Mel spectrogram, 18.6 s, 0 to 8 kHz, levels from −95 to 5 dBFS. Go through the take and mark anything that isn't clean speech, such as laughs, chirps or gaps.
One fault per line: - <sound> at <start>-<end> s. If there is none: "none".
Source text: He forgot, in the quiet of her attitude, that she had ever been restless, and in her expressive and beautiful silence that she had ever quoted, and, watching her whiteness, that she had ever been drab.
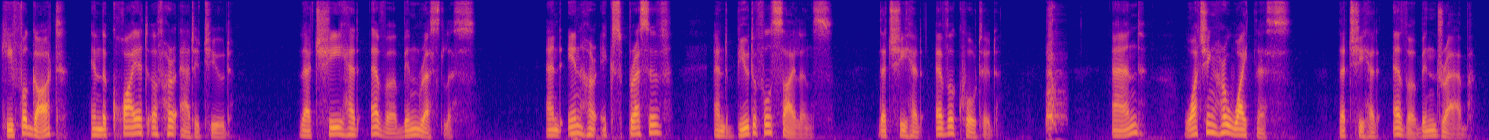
- bark at 13.1-13.4 s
